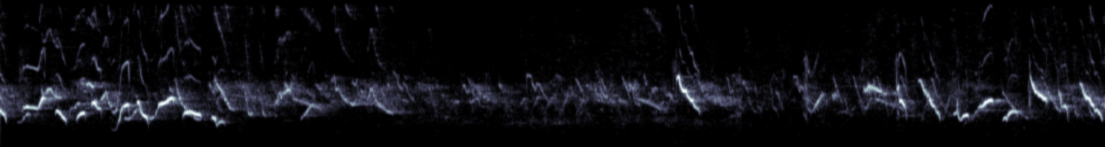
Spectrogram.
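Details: White-eye song used as a lure to get caged white-eyes singing: rapid high twittering of thin, sweeping whistled notes, loud bursts at the start and end with a softer, quieter stretch in the middle.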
